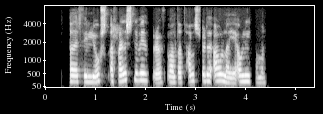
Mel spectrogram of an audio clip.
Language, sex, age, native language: Icelandic, female, 20-29, Icelandic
